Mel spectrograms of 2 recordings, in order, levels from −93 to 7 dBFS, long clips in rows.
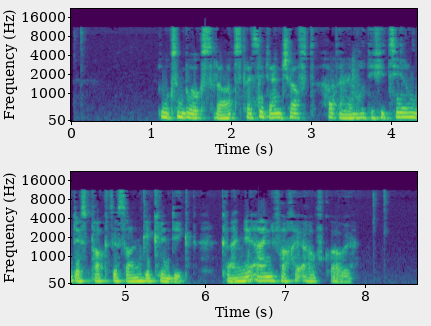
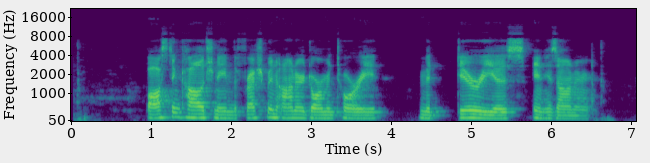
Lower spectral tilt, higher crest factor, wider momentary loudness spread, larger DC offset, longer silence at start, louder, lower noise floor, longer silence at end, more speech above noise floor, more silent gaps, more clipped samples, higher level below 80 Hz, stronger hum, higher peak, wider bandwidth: about the same, -5.5 dB/octave vs -4.5 dB/octave; second, 12 dB vs 18 dB; about the same, 8 LU vs 10 LU; neither; first, 1.1 s vs 0.1 s; first, -11 LUFS vs -17 LUFS; second, -55 dBFS vs -60 dBFS; first, 0.8 s vs 0.55 s; about the same, 45 dB vs 42 dB; neither; neither; first, -42 dBFS vs -54 dBFS; neither; about the same, 0 dBFS vs -2 dBFS; first, 11.5 kHz vs 9.2 kHz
